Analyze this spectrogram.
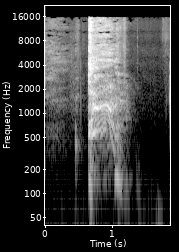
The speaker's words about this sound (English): Pardon me for that. I'm having a coughing fit out of nowhere.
